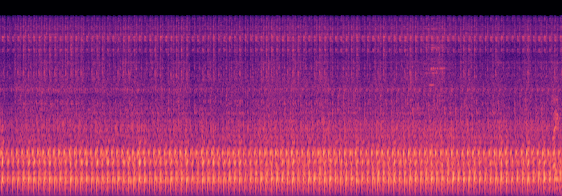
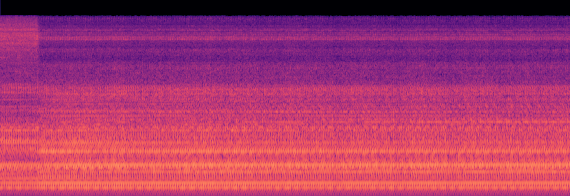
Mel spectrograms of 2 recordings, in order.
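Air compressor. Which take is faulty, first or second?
first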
